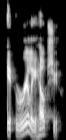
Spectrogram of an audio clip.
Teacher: Use a stop T. Not it, but it. Stop the air.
